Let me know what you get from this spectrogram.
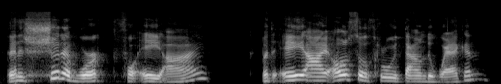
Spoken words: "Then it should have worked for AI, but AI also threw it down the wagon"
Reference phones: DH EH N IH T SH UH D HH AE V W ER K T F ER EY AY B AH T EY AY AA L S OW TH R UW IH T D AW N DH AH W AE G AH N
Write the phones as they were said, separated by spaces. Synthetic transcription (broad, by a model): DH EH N IH T SH UH D HH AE V W ER K T F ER EY AY B AH T EY AY AA L S OW TH R UW IH T D AW N DH AH W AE G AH N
